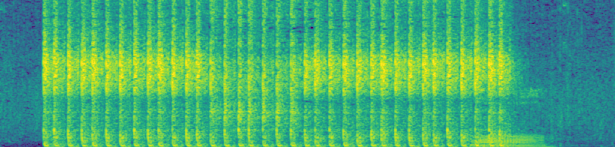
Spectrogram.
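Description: Sustained automatic gunfire during a firefight in PUBG Mobile, a rapid, evenly spaced burst of about three seconds, loud and close, ending in a brief fading tail.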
